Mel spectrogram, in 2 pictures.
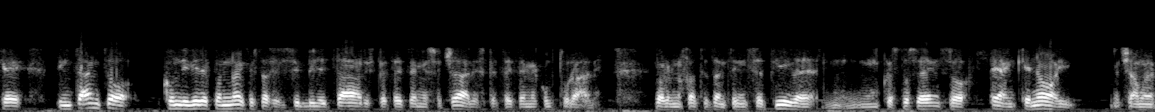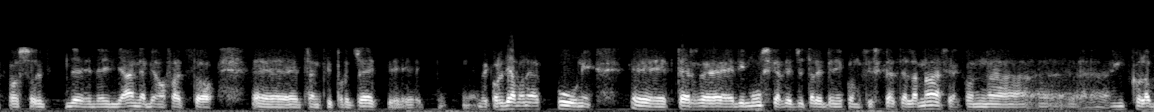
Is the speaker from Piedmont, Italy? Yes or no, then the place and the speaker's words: no; Strongoli, Calabria, Italy; Abbiamo suonato in particolare in provincia di Crotone, Strongoli, che è il mio paese d'origine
